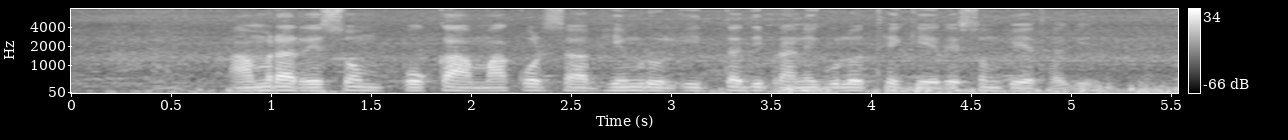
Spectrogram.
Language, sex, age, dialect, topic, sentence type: Bengali, male, 25-30, Standard Colloquial, agriculture, statement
